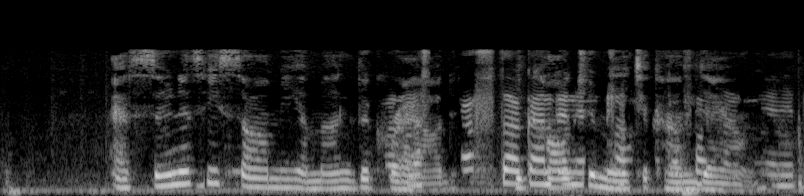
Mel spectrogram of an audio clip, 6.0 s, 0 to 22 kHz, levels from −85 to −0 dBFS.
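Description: From 1.46 to 1.79 s a faint copy of the speech trails the original by 257 ms, about 15 dB down, and it returns weaker, about 25 dB down, at 3.61 to 3.74 s. This is likely an echo leak from a far-end loudspeaker the echo canceller did not fully remove. The fixed delay is what separates it from room reverberation.

At 2.04 to 2.23 s the background is gated by the echo canceller. The room sound falls by about 40 dB for roughly a fifth of a second and then comes back. Only the background drops out, so this is not a gap in the speech itself.

The speech itself dips at 2.78 to 3.05 s (roughly 30 dB), at 3.21 to 3.58 s and at 4.15 to 5.83 s (both roughly 40 dB). The last dip lasts about one and a half seconds. This is likely speech suppressed in double talk, with the canceller turning the talker down while the other side spoke. Unlike gating, the voice itself dips.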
